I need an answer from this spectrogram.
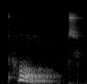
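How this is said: Said in a British accent, R silent. "From American to British"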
